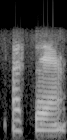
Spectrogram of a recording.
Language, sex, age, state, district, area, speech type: Assamese, female, 18-30, Assam, Goalpara, rural, conversation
